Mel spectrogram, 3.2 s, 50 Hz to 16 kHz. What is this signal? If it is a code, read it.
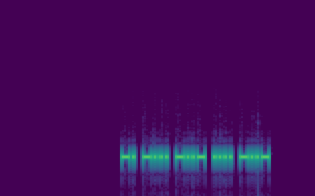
Morse code, heard as a keyed tone, about 44 wpm, 690 Hz. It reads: NBXHX
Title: Code Groups - 5 Letters - 45wpm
